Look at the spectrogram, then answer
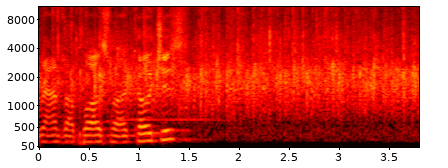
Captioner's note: crowd clapping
